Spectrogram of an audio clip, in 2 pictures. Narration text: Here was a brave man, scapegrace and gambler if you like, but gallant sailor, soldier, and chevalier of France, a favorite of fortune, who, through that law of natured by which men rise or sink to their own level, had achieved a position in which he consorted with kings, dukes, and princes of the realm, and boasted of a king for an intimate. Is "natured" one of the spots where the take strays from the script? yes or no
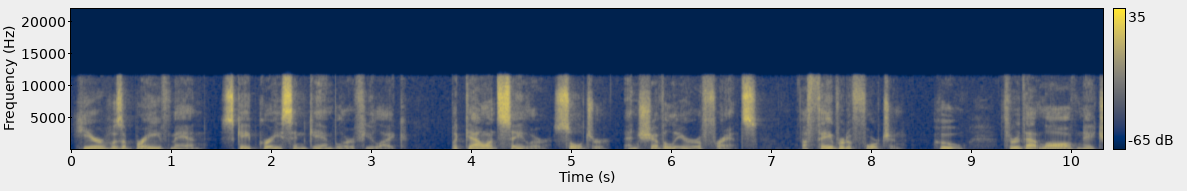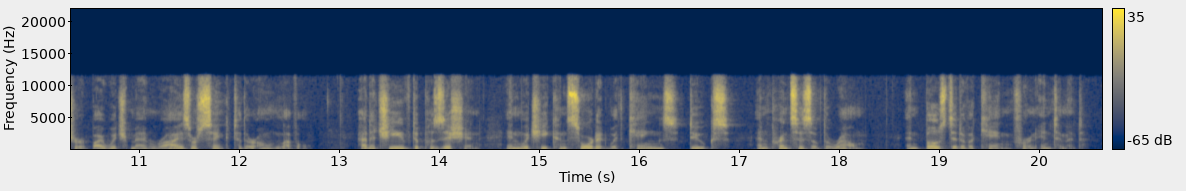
yes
